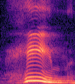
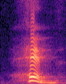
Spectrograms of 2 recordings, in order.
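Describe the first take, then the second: First: The vowel is a long 'ee' sound. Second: The vowel is a short 'i' sound. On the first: The speaker calls it wrong. "I don't say him, do I?" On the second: The speaker calls it right. "But I do use the short I, so I say him"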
